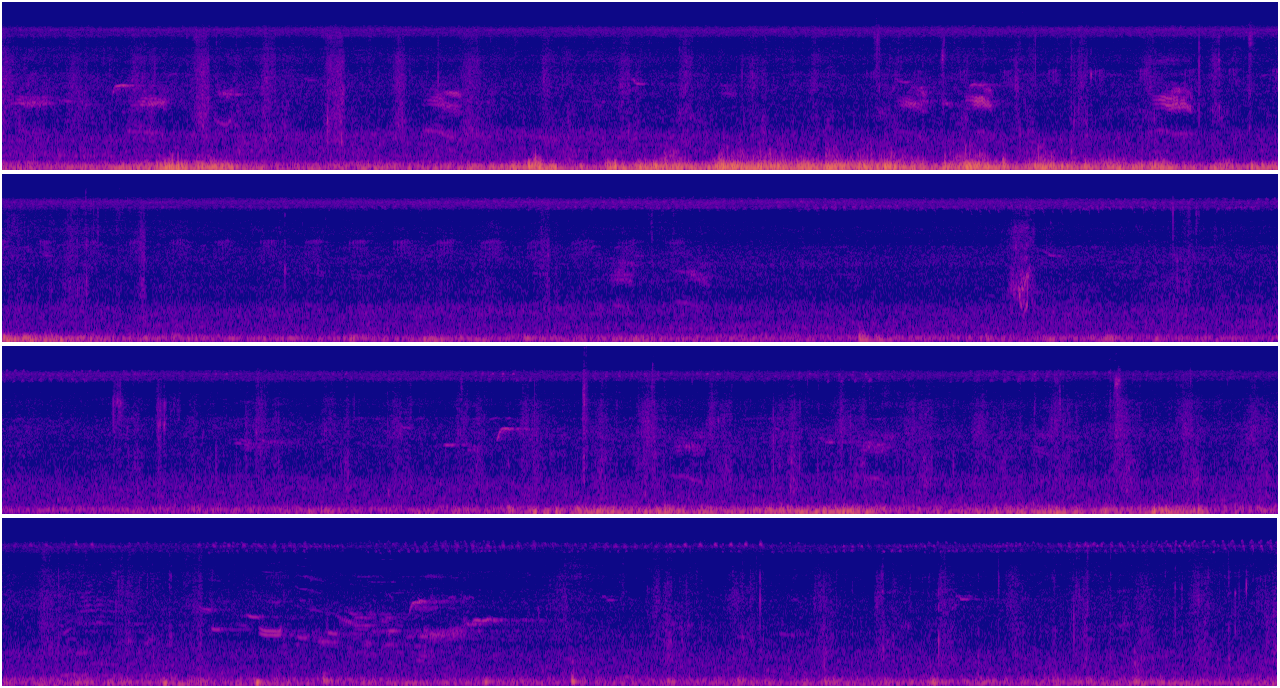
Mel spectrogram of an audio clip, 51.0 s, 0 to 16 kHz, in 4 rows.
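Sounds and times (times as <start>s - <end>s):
faint bird calls: 0.0s - 7.6s, 8.6s - 20.0s, 27.8s - 51.0s
soft footsteps walking: 0.0s - 14.5s, 26.4s - 41.7s, 43.6s - 51.0s.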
